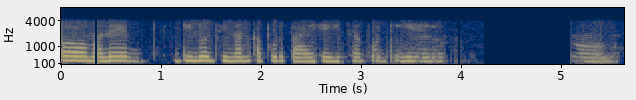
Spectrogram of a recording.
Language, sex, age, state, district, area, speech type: Assamese, female, 18-30, Assam, Udalguri, rural, conversation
